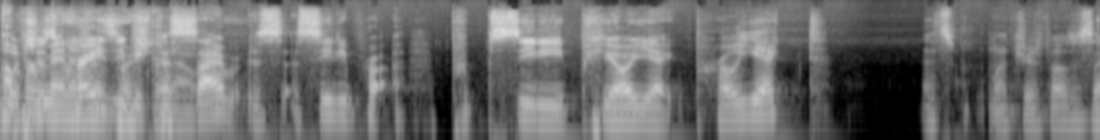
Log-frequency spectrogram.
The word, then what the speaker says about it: Projekt: Upper management, and which is crazy because CD Projekt.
